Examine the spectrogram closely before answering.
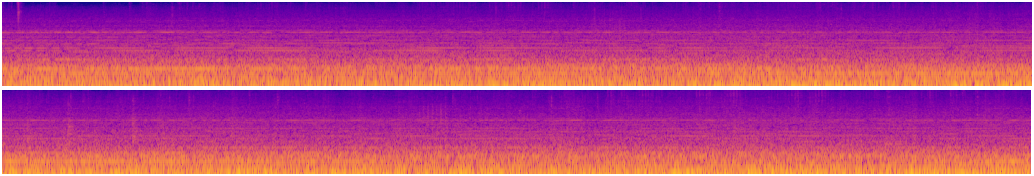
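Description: Jet engines hum steadily with a low rumble.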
